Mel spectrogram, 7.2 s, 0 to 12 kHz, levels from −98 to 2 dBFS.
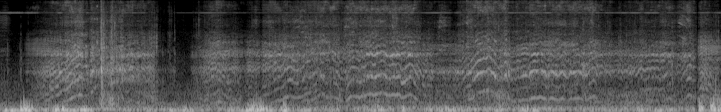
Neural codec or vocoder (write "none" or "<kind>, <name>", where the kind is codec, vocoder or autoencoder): none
